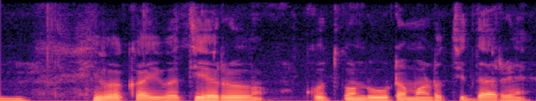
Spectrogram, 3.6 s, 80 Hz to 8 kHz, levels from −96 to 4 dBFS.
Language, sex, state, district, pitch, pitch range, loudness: Kannada, male, Karnataka, Koppal, 130 Hz, 125-135 Hz, -16 LUFS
